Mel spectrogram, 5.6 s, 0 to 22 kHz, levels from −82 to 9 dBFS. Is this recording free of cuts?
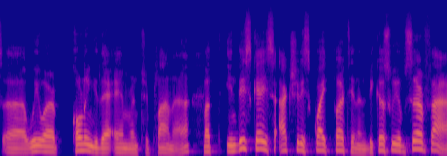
no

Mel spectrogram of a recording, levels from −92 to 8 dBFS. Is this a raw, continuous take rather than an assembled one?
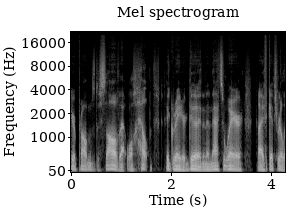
yes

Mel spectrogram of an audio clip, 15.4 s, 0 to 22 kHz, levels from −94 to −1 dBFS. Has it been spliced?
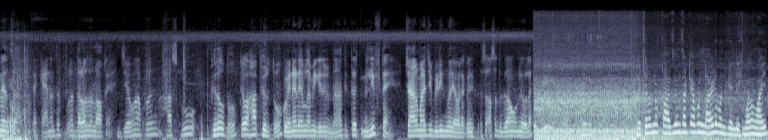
yes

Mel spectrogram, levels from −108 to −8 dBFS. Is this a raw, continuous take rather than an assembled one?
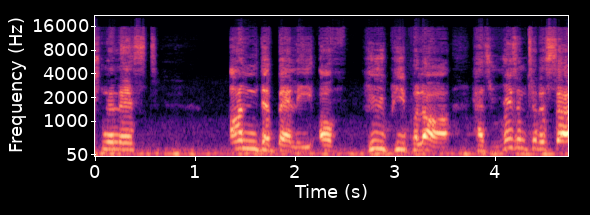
yes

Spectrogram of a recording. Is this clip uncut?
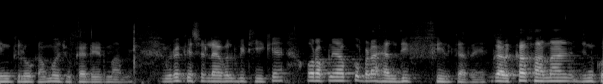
no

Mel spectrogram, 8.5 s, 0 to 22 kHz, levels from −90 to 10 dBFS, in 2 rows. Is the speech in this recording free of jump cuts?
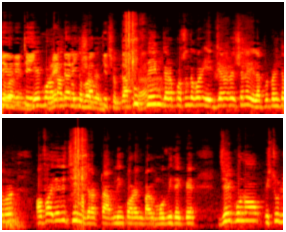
no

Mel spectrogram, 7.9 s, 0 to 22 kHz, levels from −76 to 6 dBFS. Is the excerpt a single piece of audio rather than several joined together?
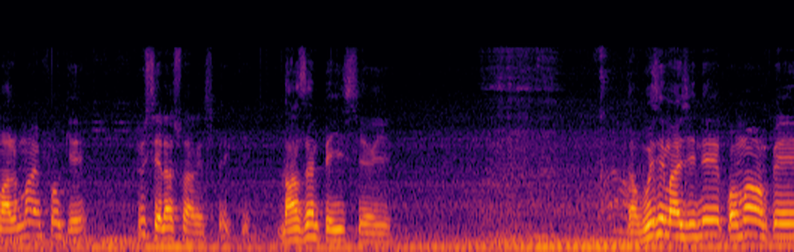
yes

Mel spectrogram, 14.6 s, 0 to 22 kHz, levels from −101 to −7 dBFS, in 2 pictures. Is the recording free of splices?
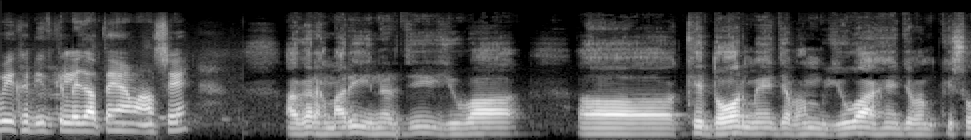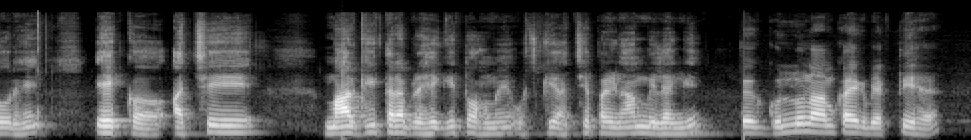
no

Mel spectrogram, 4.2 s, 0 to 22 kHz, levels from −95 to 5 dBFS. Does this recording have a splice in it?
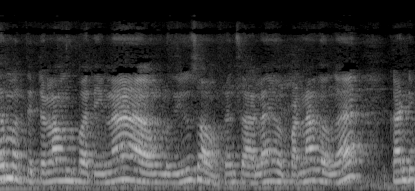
no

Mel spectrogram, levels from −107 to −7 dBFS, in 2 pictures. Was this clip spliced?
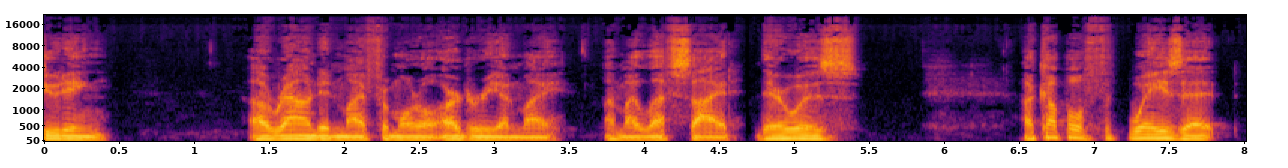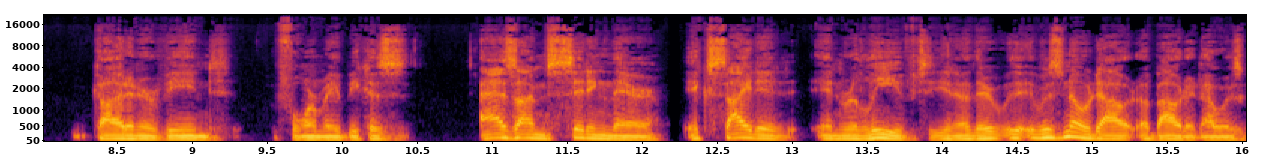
yes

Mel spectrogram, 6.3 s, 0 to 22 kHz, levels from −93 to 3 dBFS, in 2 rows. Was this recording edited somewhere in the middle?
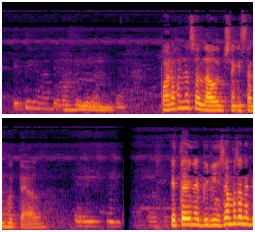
yes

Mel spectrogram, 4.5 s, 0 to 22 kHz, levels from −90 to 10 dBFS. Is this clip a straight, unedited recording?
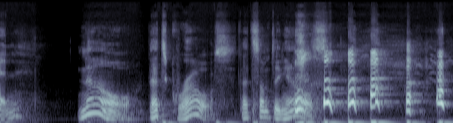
yes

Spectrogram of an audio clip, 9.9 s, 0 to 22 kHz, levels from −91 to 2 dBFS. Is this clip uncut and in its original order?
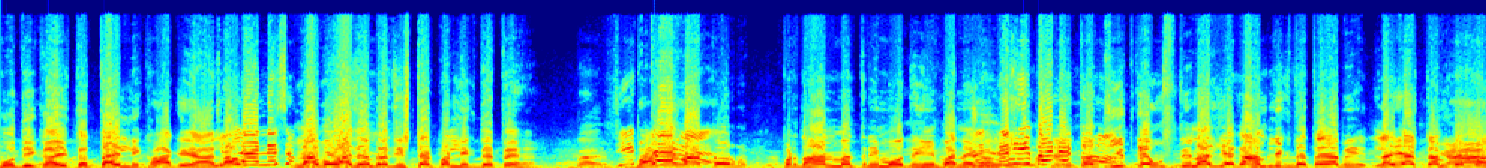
yes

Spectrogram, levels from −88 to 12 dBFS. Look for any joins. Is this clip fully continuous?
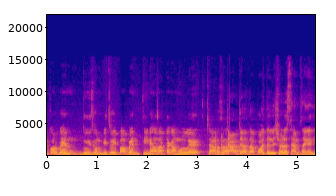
yes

